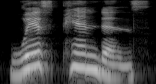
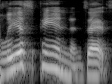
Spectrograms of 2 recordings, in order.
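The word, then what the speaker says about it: lis pendens: I could say, I want to know in my search, I'm in York County, I want to know how many list pendants has been filed in York County since January the 1st, 2026 through whatever date.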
